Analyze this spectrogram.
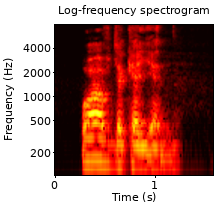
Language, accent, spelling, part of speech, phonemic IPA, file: French, Canada, poivre de Cayenne, noun, /pwavʁ də ka.jɛn/, LL-Q150 (fra)-poivre de Cayenne.wav
- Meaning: 1. cayenne pepper 2. pepper spray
